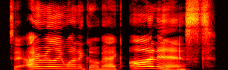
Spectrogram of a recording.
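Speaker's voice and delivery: put-on 1950s sitcom child voice. Describing how a character talks in a show, Beaver-style 1950s sitcom kid. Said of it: "They really have him speaking like the 50s kid in a sitcom".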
